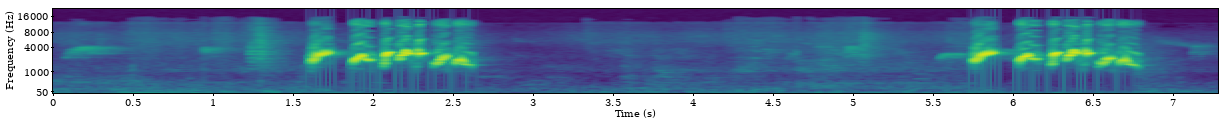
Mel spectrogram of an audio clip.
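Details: Red-whiskered bulbul song used for training caged birds to sing: two bright bursts of quick warbled, chattering notes around one second each, separated by about three seconds of near silence with low background rumble.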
